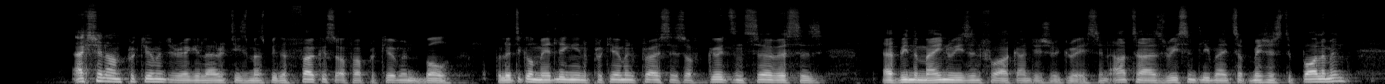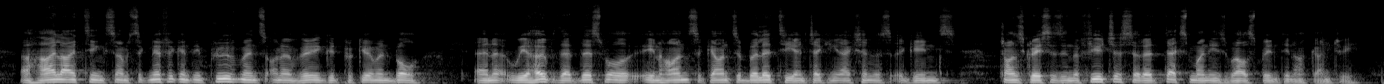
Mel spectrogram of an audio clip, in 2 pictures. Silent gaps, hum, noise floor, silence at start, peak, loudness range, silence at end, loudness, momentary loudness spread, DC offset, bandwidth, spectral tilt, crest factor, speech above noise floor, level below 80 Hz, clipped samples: none; none; -57 dBFS; 0.75 s; -4 dBFS; 3 LU; 0 s; -22 LUFS; 11 LU; under 0.1%; 14 kHz; -8 dB/octave; 18 dB; 36 dB; -44 dBFS; under 0.1%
